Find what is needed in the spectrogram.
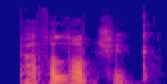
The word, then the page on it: pathologic: British English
